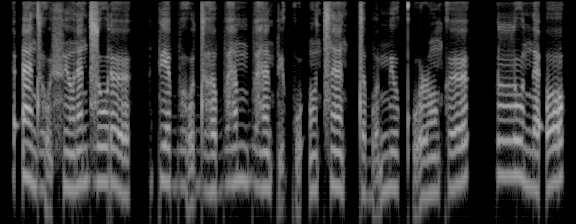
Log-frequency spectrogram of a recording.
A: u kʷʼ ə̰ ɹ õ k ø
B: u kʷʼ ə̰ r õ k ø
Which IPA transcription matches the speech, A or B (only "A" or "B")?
A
